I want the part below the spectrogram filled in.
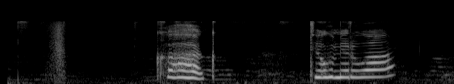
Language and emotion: Russian, sad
